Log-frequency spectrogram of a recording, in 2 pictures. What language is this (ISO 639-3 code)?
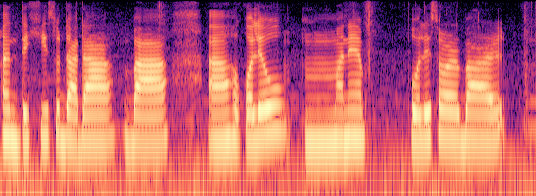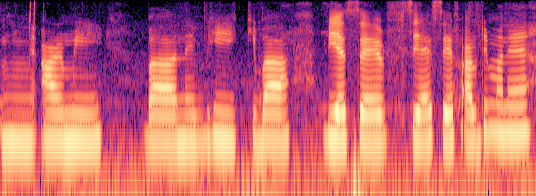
asm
